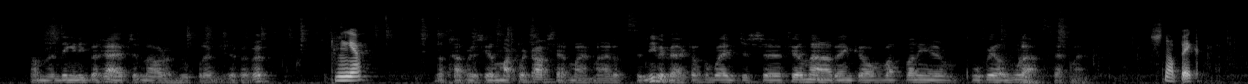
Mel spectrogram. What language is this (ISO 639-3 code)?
nld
